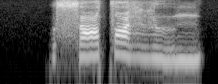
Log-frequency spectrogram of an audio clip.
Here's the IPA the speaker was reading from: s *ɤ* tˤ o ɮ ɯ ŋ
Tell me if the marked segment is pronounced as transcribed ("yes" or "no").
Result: no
